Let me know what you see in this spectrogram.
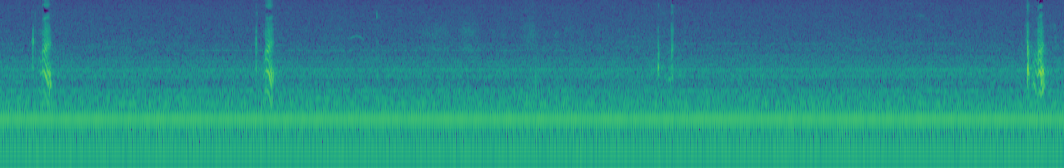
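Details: Four brief, soft, sharp hiccup sounds spaced a few seconds apart over a steady low room hum; hiccups.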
